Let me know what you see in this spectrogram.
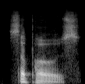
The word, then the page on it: suppose: American English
